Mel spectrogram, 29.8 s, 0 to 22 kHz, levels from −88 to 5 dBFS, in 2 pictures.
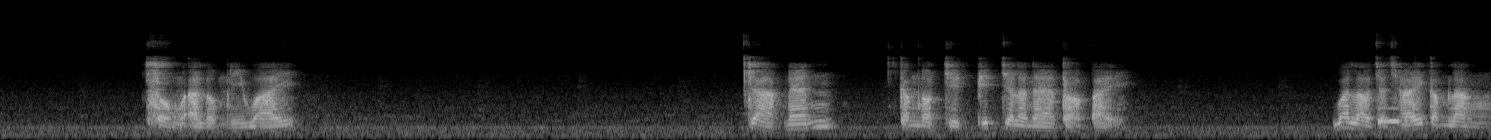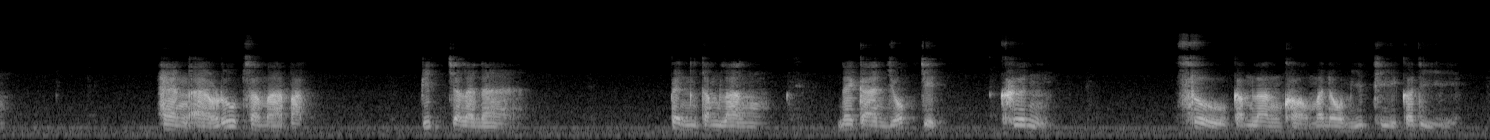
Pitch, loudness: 330 Hz, -26 LUFS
